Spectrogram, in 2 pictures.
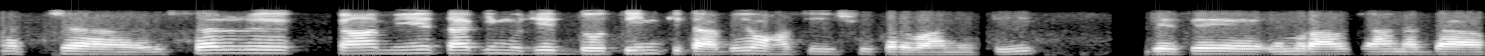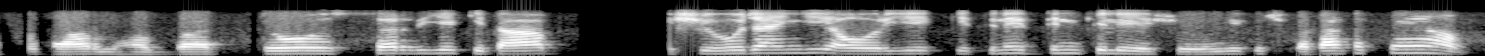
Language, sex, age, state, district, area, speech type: Urdu, male, 18-30, Delhi, South Delhi, urban, conversation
